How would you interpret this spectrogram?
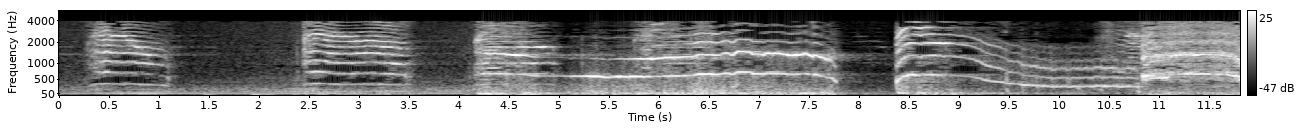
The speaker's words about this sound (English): It's just a cat meow, but they're not going to react to that.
